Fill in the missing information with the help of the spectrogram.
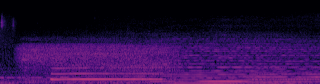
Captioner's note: boat horn blaring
